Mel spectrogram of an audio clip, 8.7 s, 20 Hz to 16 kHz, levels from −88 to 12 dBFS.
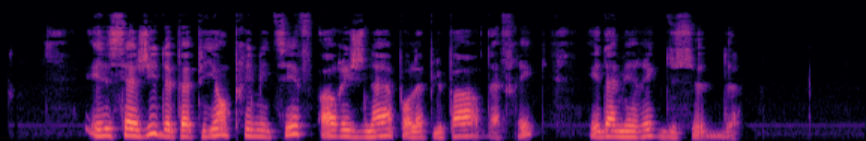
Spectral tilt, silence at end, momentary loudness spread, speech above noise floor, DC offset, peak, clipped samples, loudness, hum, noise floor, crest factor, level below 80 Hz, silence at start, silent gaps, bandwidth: -6 dB/octave; 1.3 s; 13 LU; 45 dB; under 0.1%; -4 dBFS; under 0.1%; -23 LUFS; none; -68 dBFS; 18 dB; -72 dBFS; 0.85 s; none; 11.5 kHz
